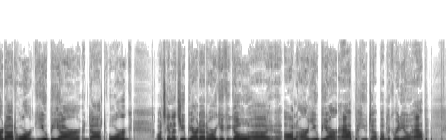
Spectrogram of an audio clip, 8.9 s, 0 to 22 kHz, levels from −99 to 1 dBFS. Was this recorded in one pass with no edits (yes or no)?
yes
